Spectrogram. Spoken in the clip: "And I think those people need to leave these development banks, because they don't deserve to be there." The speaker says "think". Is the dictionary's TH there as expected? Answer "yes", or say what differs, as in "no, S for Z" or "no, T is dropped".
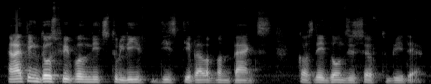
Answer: no, T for TH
